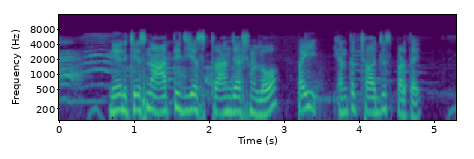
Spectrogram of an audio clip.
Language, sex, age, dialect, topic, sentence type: Telugu, male, 18-24, Utterandhra, banking, question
